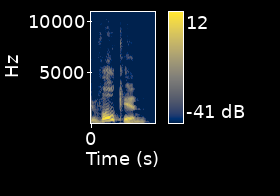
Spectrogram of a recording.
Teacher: It's a schwa in the second syllable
